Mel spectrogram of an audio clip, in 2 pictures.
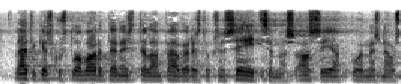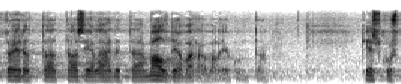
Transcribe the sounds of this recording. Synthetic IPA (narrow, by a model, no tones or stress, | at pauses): læht̪ekeskust̪eloɑʋɑrt̪eːnesit̪elːæːmpæːʋeæɾest̪yksenseit̪semæsɑsiɑpuhemːiesnewost̪oe̞hdot̪ːɑːet̪ːæɑsiɑlæhet̪et̪æːʋʋɑlt̪ioʋɑ̰rɑ̰ʋɑ̰ljo̰kunt̪ɑ̰ | keskus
